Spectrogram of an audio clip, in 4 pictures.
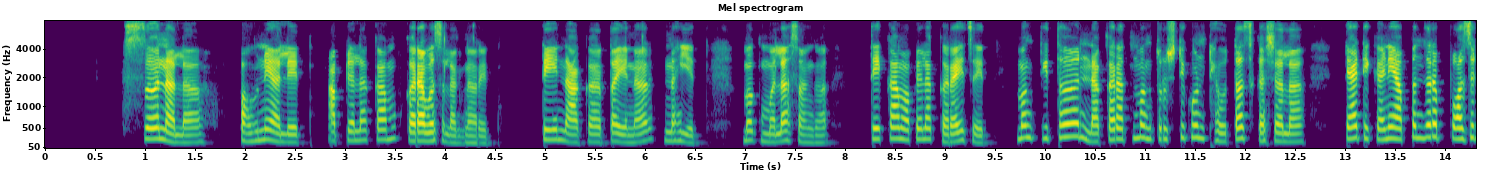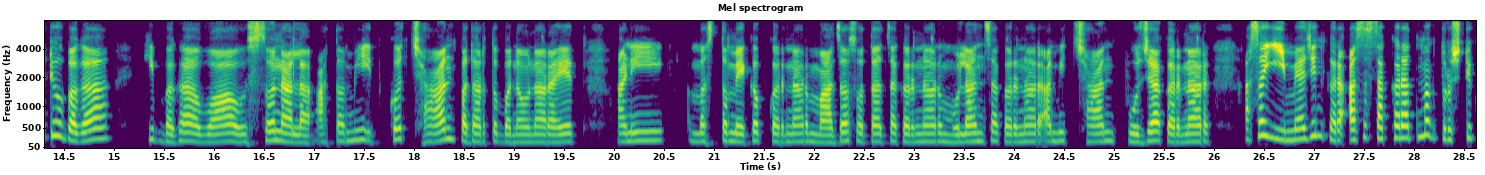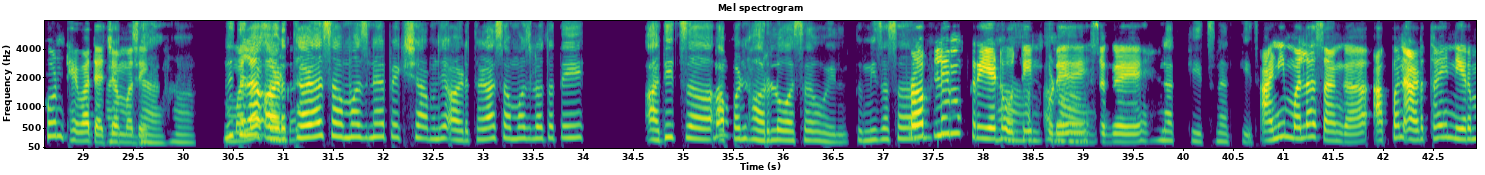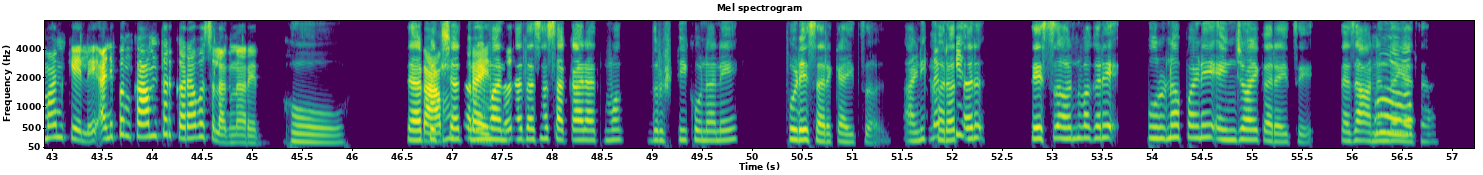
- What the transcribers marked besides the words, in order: in English: "पॉझिटिव्ह"; in English: "वॅाव!"; in English: "मेकअप"; in English: "इमॅजिन"; in English: "क्रिएट"; in English: "एन्जॉय"
- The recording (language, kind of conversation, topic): Marathi, podcast, तू कामात प्रेरणा कशी टिकवतोस?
